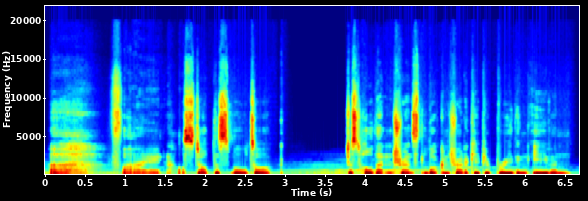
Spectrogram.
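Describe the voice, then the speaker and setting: A man's voice: low-pitched, big pitch swings, a little slow, gravelly, soft background music, exaggerated voice. A man playing a cocky, sardonic vampire nemesis who teases and taunts the listener in an intimate ASMR roleplay. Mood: smug, teasing.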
